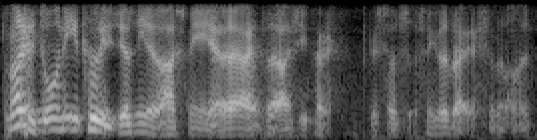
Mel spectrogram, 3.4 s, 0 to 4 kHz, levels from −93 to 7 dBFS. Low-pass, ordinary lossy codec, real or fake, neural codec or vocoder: 3.6 kHz; none; fake; codec, 24 kHz, 1.5 kbps, HILCodec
